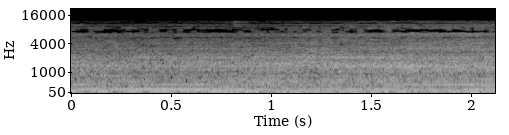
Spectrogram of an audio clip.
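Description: Steady low rumble of idling vehicles outdoors, an even hum without breaks.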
